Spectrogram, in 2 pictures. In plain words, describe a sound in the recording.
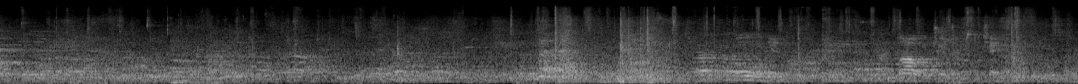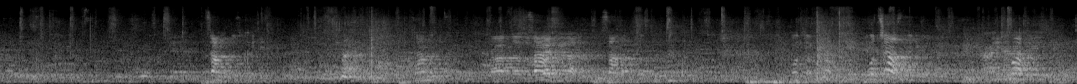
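Spectators shout and call out in a large echoing hall.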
